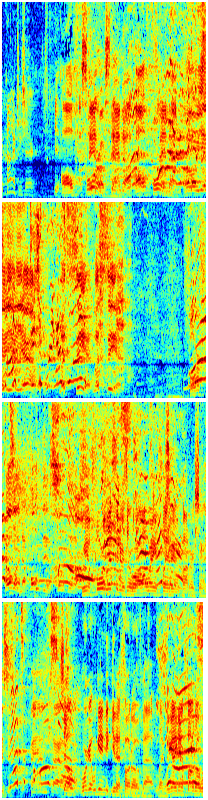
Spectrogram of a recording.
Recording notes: LIVE EPISODE. This episode was recorded at the 2017 CiRCE Conference.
